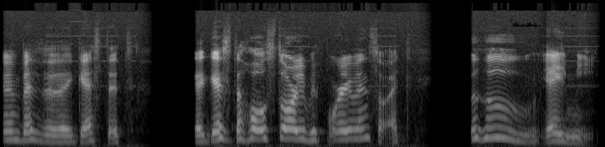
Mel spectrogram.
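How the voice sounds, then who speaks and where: A woman's voice: mid-range voice, expressive, moderate pace, fairly bright tone, no echo. A woman streaming a game, giving casual reaction commentary and musing aloud as she pieces things together.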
